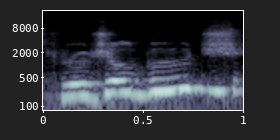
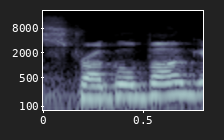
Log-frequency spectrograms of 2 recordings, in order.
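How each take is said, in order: First: The vowels are changed, sounding like strugel-booge. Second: Both words are said in their usual way. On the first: "they pronounced the the move called Struggle Bug as Strugelbooge" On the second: "the move called Struggle Bug"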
